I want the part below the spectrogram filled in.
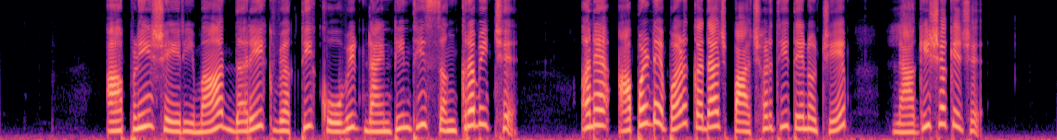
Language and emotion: Gujarati, fearful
